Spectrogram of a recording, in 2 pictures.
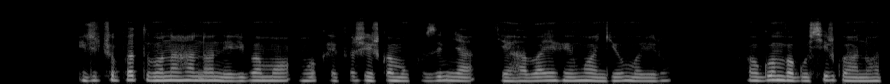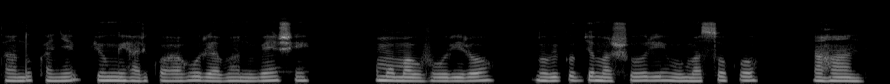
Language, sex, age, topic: Kinyarwanda, female, 25-35, government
